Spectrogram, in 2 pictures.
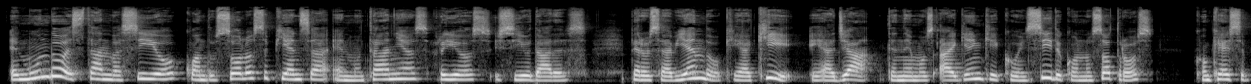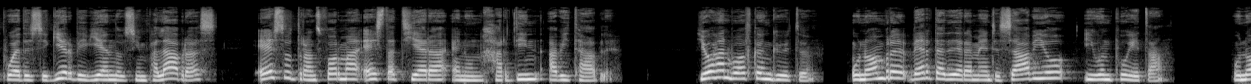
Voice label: spanisch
